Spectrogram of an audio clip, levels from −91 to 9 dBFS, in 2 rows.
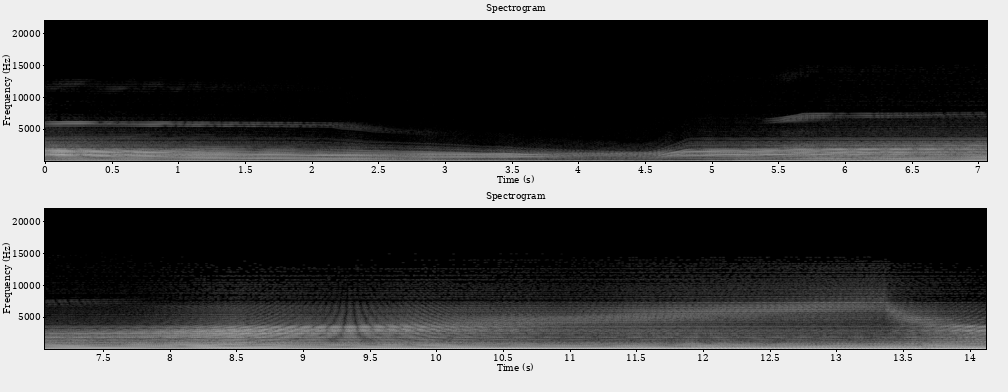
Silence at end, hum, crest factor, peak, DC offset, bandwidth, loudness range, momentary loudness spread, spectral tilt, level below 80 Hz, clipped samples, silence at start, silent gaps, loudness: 0 s; none; 12 dB; -10 dBFS; under 0.1%; 7.8 kHz; 10 LU; 11 LU; -6.5 dB/octave; -24 dBFS; under 0.1%; 0 s; none; -25 LUFS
